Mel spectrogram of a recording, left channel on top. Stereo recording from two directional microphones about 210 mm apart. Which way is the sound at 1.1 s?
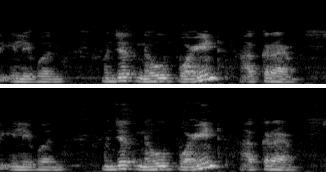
10° left (ahead or behind).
